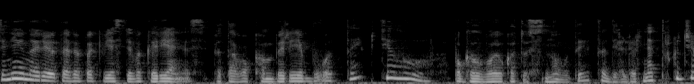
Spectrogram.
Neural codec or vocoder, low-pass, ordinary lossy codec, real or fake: vocoder, 48 kHz, 128 mel bands, Vocos; 9.9 kHz; MP3, 32 kbps; fake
